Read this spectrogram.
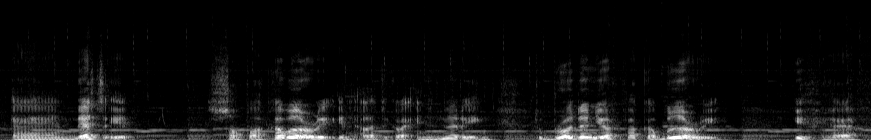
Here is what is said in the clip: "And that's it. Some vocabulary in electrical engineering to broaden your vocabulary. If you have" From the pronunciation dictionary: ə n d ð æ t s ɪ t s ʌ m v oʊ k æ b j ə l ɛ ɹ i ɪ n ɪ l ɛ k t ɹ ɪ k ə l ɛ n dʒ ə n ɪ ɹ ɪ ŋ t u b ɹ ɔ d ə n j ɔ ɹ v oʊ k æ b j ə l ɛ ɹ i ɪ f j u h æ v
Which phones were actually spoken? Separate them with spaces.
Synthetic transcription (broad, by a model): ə n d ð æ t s ɪ t s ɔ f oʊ k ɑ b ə l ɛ ɹ i ɪ n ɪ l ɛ t ɪ k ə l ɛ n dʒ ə n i ɹ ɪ ŋ t u b ɹ ɔ d ə n j ɔ ɹ f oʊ k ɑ b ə l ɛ ɹ i ɪ f j u h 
